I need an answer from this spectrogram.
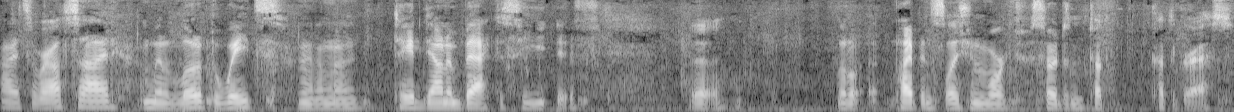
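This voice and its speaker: A man speaks at a fairly quick pace with fairly even intonation, broken by long, frequent pauses. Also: medium pitch for a man. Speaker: DIY video maker. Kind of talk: casual vlog tutorial. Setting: outdoors, hot day. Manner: casual, filler-heavy.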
